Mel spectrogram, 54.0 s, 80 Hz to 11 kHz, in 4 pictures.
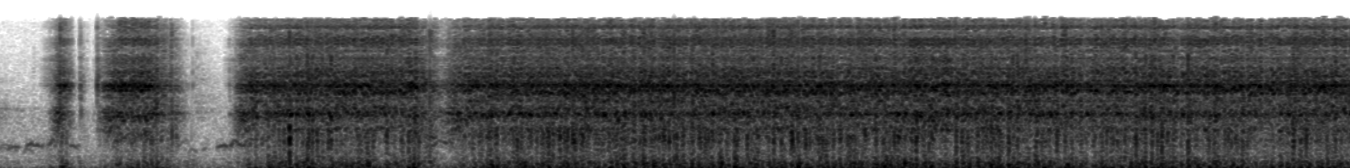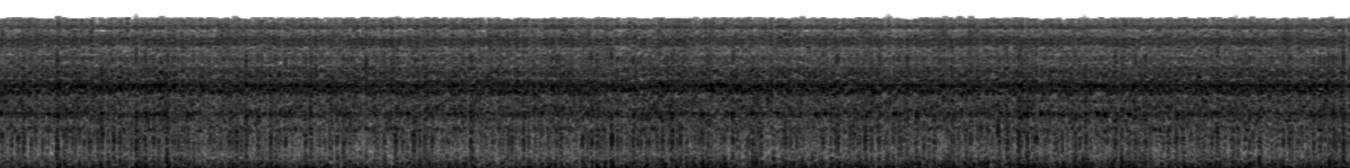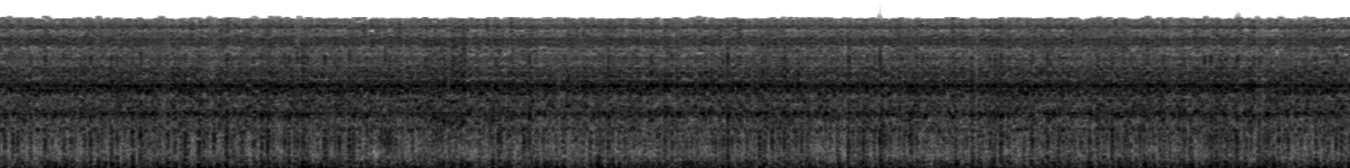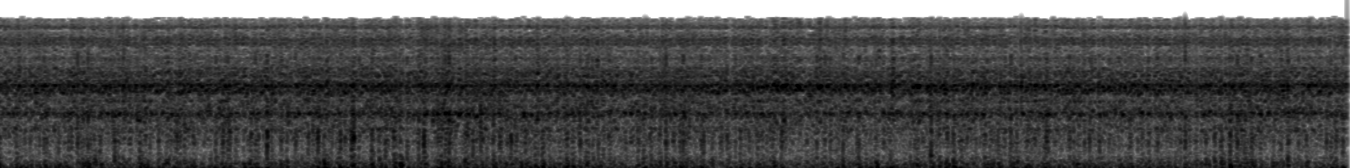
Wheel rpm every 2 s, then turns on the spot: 10, 70, 80, 110, 110, 110, 120, 110, 120, 120, 110, 110, 110, 110, 120, 120, 110, 110, 120, 110, 110, 110, 120, 120, 120, 120, 120.
none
